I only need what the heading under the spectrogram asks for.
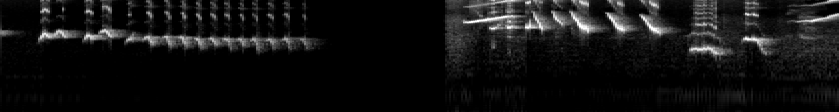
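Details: White-rumped shama lure song used to make shamas answer: a steady series of about a dozen slurred, falling whistles, a brief silence, then loud high sweeping notes and lower swoops.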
